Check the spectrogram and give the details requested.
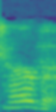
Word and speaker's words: Herbert: The Michigan, it's It's spelled just exactly the same. it's Herbert. It's just Herbert.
